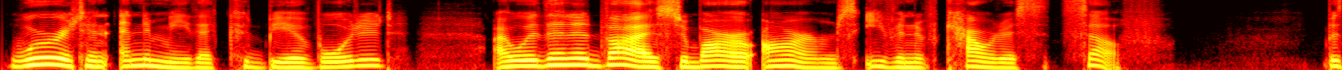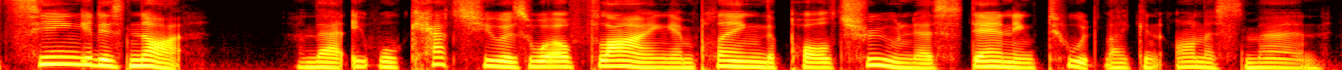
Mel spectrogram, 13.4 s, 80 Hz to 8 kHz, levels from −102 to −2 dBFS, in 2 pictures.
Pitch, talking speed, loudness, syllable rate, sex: 180 Hz, 195 wpm, -20 LUFS, 5.2 syllables/s, female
